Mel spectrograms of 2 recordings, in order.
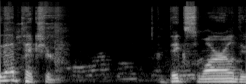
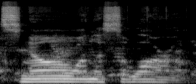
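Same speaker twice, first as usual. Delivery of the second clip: ordinary delivery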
